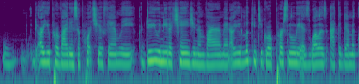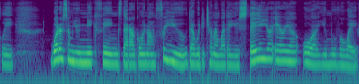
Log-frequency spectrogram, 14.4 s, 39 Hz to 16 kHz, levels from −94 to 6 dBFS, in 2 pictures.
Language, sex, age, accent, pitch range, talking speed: English, female, 30-49, American, 170-215 Hz, 200 wpm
